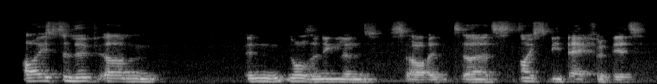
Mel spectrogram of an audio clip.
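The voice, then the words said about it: Slight British accent. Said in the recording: “slight British accent”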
